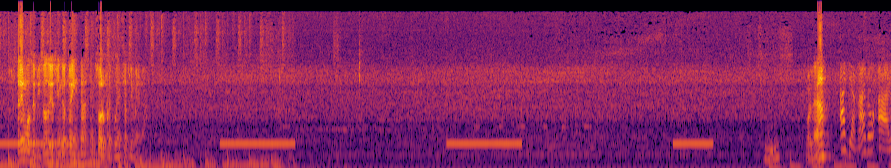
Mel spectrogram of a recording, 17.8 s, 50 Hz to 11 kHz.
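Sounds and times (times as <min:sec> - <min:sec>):
telephone ringback tone of a call being placed: 0:00.0 - 0:01.6, 0:04.4 - 0:06.0, 0:08.9 - 0:12.0, 0:13.4 - 0:14.3
speech: 0:00.4 - 0:03.1, 0:17.2 - 0:17.8.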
